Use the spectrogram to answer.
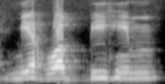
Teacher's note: میم کو را کے ساتھ ملا دیں گے، ادغام کر دیں گے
